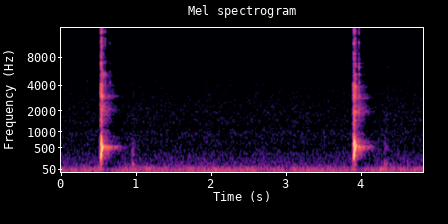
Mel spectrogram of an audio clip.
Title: I got the hiccups UwU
